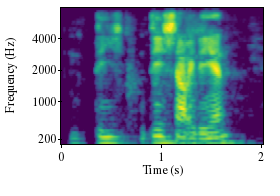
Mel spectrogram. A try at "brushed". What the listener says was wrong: A T sound, actually. There is a D, but we will say, we will use a T here. Brushed.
